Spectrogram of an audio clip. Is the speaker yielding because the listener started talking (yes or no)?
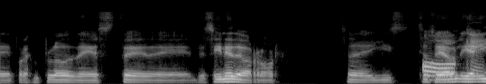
no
